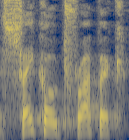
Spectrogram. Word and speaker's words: psychotropic: She also had psychotropic medication with adverse reaction.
